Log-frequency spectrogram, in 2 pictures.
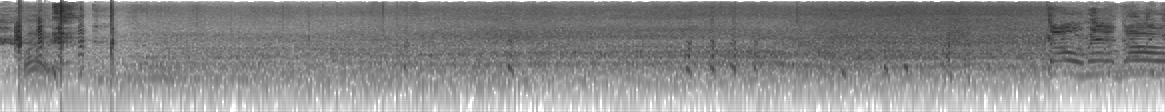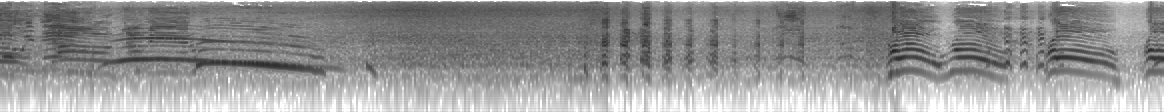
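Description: A car engine and tyres hum steadily on the road.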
